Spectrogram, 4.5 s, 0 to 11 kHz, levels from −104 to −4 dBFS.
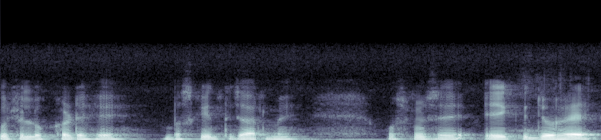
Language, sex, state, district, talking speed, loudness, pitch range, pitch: Hindi, male, Uttar Pradesh, Jyotiba Phule Nagar, 185 wpm, -17 LUFS, 95-100 Hz, 100 Hz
